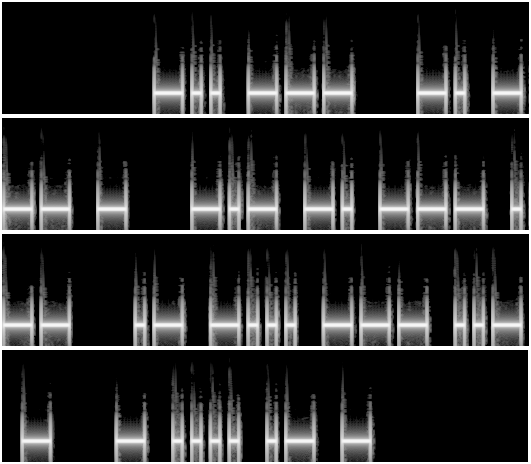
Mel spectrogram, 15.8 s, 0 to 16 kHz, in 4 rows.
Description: Morse code, heard as a keyed tone, about 17 wpm, 700 Hz. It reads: DO NOT KNOW ABOUT THAT
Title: Sets of 5 Words Encore2 17wpm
